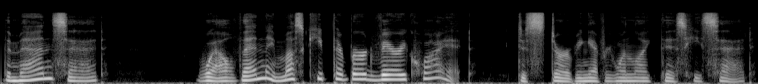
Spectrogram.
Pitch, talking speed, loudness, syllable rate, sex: 185 Hz, 150 wpm, -19 LUFS, 4.0 syllables/s, female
